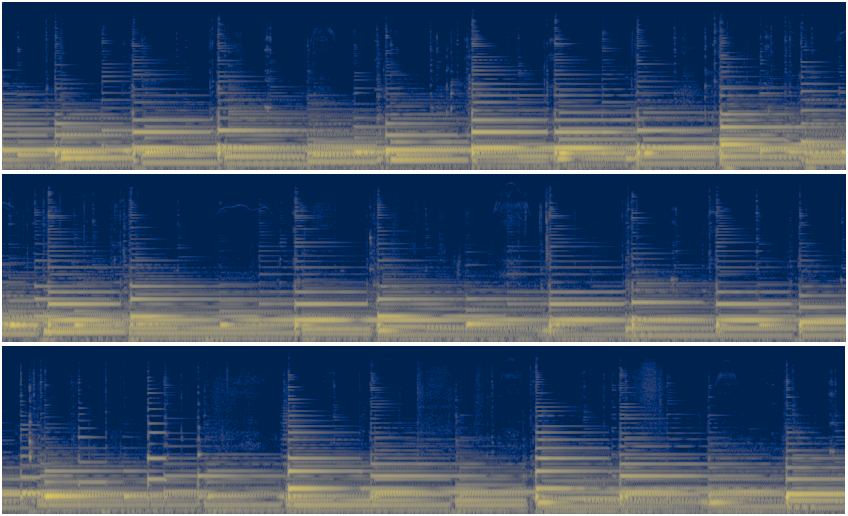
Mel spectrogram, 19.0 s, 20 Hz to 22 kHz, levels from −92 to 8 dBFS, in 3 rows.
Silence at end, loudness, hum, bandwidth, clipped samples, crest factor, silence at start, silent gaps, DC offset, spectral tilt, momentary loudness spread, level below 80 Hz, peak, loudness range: 0 s; -21 LUFS; none; 9.4 kHz; under 0.1%; 18 dB; 0 s; none; under 0.1%; -9.5 dB/octave; 9 LU; -44 dBFS; -2 dBFS; 4 LU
